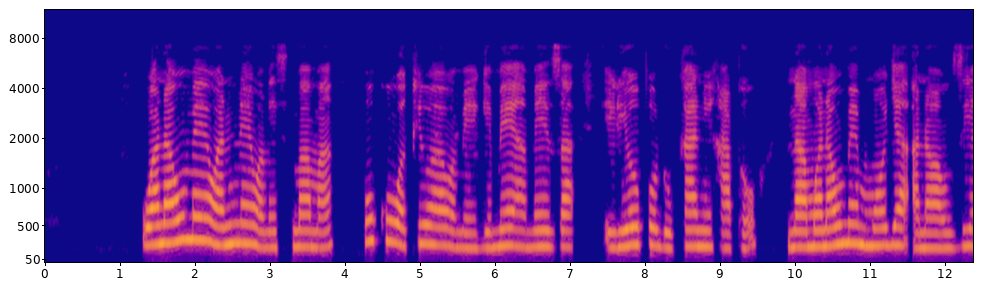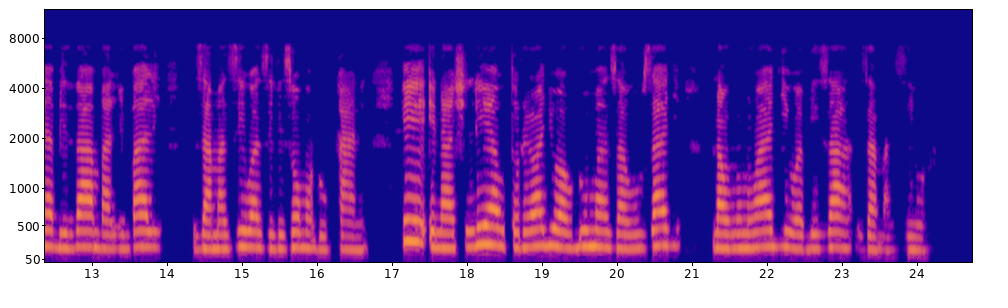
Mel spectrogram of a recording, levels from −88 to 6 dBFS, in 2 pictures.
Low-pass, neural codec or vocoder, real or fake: 7.2 kHz; none; real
